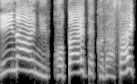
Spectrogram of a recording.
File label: info girl "inaini"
